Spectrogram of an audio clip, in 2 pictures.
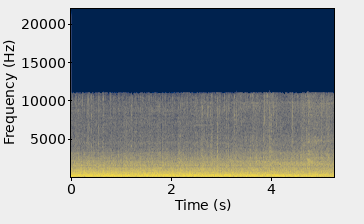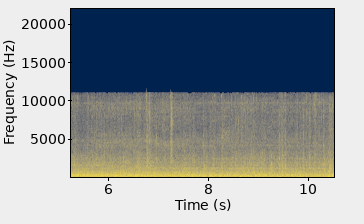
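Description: An airliner's cabin rumbles and rattles as the airliner rolls along the runway.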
